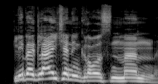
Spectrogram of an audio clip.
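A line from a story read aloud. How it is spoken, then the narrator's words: Lord calling out. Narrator (German): rief der Lord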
